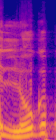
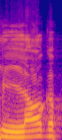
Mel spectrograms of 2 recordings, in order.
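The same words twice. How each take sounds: First: "लोग" with a round oh vowel; closed o in लोग. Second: "लॉग" with an open aw vowel. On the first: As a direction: mispronounce log as "लोग", like loag. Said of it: "ना तो इसे लोग पढ़ेंगे". ("लोग" बंद ओ स्वर से) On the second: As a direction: say "लॉग" as lawg, not loag. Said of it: "इसे हम लॉग पढ़ेंगे". ("लॉग" खुले ऑ स्वर से) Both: Shown as a demonstration.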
